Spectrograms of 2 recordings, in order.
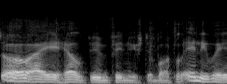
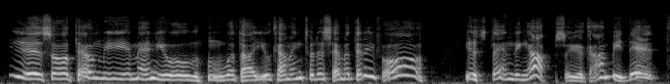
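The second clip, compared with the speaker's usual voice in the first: much higher, louder joking voice; teasing A B; 4 dB louder than usual. Acted. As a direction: tease him from up high.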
